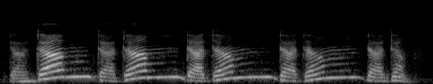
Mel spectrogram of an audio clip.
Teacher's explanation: That is iambic pentameter. The iambs, unstressed and stressed syllable, two-beat combination, like a heartbeat. And when we use pentameter, it means 5 of the iambs, 5 of the two-beat, 1, 2, 3, 4, 5.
